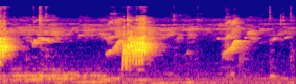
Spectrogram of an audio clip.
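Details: Pied myna pair, male and female, during pairing: a few loud rasping squawks against a low background hum.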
